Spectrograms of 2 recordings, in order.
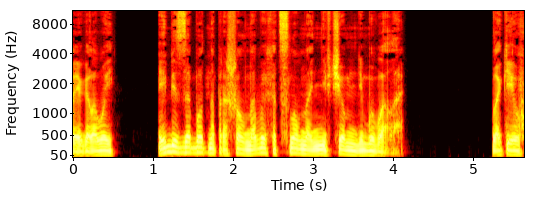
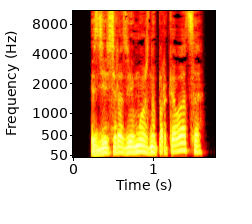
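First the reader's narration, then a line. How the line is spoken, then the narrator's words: Skeptical snort. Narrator (Russian): скептично хмыкнул я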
